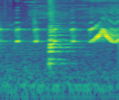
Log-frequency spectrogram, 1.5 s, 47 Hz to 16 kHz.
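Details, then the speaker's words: 2013 Chevrolet Silverado with newly installed Viper 5706V alarm, armed, door opened without disarming: short chirps, then rising and falling warble siren with horn blasts; alarm triggered, pager alerts, kill switch prevents cranking. "it's going to show you on here that your alarm is going off"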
